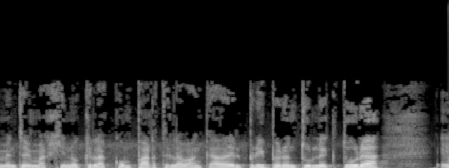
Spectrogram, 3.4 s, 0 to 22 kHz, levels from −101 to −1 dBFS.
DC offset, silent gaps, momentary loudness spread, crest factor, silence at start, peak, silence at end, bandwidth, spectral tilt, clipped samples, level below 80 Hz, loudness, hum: under 0.1%; none; 5 LU; 16 dB; 0 s; -6 dBFS; 0 s; 11.5 kHz; -7 dB/octave; under 0.1%; -34 dBFS; -23 LUFS; none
